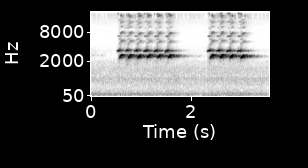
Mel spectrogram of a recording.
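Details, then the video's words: Northern mockingbird singing at midnight from a tree outside a window: two bursts of rapid, high, repeated chirping notes, each phrase about a second and a half long, separated by a short pause, over a steady low hum. "mocking bird makes crow sound, dove wing sounds and others"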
